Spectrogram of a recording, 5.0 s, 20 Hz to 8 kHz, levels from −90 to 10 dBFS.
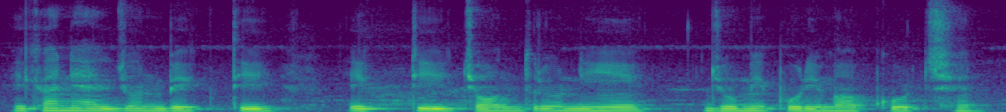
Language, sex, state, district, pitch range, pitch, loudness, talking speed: Bengali, male, West Bengal, Cooch Behar, 135-145 Hz, 145 Hz, -15 LUFS, 105 wpm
